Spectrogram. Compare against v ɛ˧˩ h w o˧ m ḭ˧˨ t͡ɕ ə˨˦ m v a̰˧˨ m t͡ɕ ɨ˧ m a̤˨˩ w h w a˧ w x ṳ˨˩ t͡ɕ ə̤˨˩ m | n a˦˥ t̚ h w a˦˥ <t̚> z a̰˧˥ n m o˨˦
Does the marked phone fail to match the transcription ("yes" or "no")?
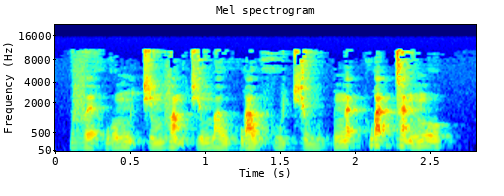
no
